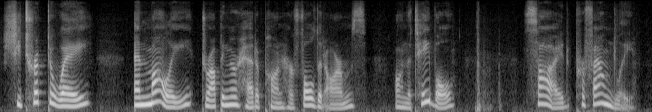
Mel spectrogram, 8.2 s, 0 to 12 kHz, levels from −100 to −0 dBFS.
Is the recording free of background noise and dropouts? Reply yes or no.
no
